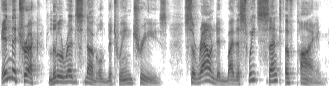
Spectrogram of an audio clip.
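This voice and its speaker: A man tells a children's bedtime story in an expressive reading style. His voice sits a little high, swings widely in pitch and moves at a slow, measured pace.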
